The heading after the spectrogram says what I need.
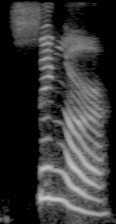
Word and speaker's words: singer: Ở trong cái từ này thì cái âm g này nó không có phát âm là âm g, nó là âm ng, ng.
